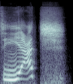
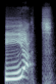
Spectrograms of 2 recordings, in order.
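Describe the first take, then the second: First: Yacht as "yat", short a; flat "a" as in cat in yacht; wrong pronunciation. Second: Yacht as "yot"; an "o" sound in yacht, silent ch; correct pronunciation. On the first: Teacher showing the mistake, mispronounced yacht. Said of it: "not yacht". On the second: Teacher modelling the word, careful yacht. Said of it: "is pronounced". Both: Shown as a demonstration.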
